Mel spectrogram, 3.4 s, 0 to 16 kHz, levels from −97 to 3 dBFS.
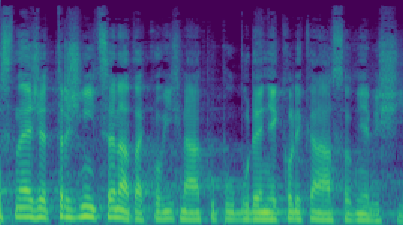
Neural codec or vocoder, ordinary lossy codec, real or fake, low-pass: codec, 44.1 kHz, 7.8 kbps, Pupu-Codec; MP3, 64 kbps; fake; 14.4 kHz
